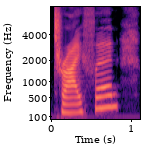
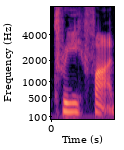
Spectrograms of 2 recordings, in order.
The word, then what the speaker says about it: Trifan: last name honestly because most people they would pronounce my name as triphen but in romanian because that's what my uh really that's where i i was born and raised uh we say my name is my last name as tree fun so all that to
